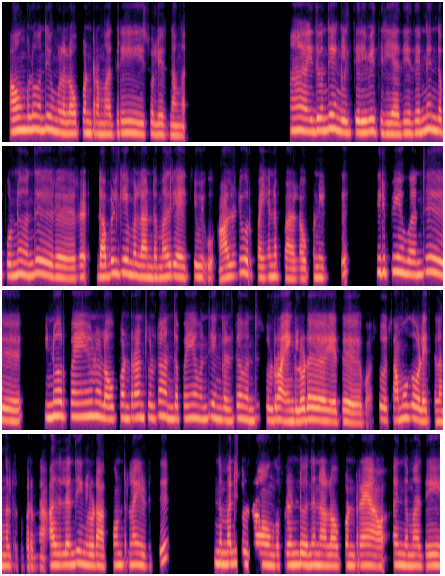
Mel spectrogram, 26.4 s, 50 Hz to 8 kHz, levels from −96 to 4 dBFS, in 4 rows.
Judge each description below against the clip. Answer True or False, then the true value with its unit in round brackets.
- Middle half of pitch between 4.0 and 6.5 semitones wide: False (3.5 semitones)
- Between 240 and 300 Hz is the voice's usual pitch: False (195 Hz)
